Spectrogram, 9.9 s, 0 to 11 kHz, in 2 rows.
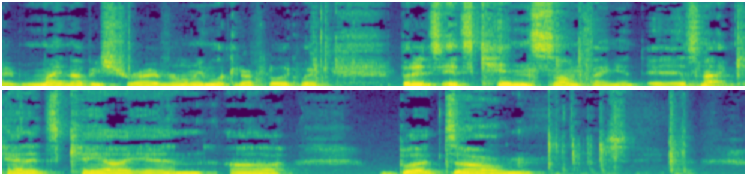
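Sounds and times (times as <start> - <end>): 
speech: 0.0 - 9.1
typing on a computer keyboard: 1.6 - 2.2, 3.7 - 4.0, 8.6 - 9.6.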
